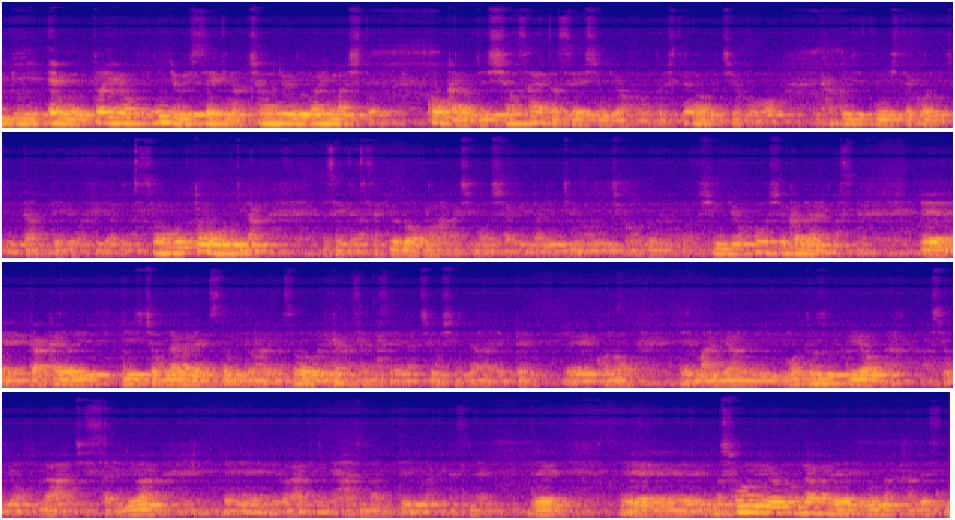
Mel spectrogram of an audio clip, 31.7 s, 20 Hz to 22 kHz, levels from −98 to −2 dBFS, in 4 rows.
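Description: Throughout the clip the top end sounds dulled, with a faint metallic shimmer on bright, hissy sounds. This is imaging from linear upsampling, consistent with a 22 kHz to 44.1 kHz conversion. Straight-line interpolation leaves weak mirrored copies, roughly 50 dB down, between 11.03 and 22.05 kHz.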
